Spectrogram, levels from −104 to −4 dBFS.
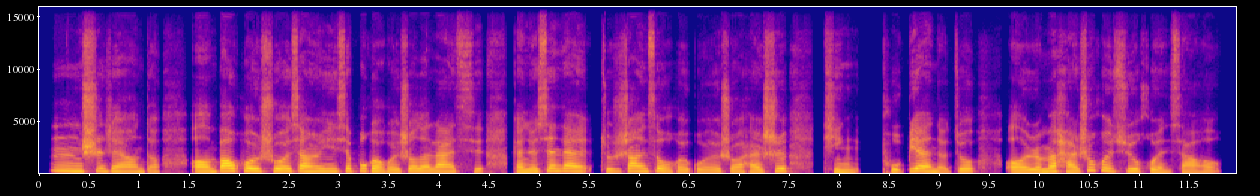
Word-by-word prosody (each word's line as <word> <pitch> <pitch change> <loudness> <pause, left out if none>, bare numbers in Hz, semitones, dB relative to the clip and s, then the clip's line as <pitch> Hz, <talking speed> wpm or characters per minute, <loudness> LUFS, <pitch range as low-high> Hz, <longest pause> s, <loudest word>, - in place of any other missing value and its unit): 嗯， 255 -2 0
是 245 +1 -1
这 240 - -3
样 220 -1 0
的。 215 0 -7 0.3
嗯， 220 0 +4
包 250 +2 +9
括 250 -2 +4
说 235 0 +1
像 240 0 +3
是 235 - 0
一 230 0 -2
些 245 +2 -3
不 255 +2 -2
可 235 -4 +2
回 210 -1 -2
收 230 +2 -1
的 225 -1 +1
垃 215 0 +2
圾， 225 0 -9 0.2
感 200 -1 -1
觉 210 +1 0
现 255 +4 -1
在 245 -2 +3
就 225 - -4
是 220 - -8
上 245 +1 +3
一 245 - -1
次 245 +1 -3
我 225 - +2
回 210 0 -5
国 205 -1 -7
的 215 +2 -4
时 225 - -6
候 215 - -1
还 205 -1 -2
是 240 +3 -1 0.3
挺 185 -5 -5 0.2
普 200 -2 -3
遍 235 +3 +3
的， 200 -1 -5
就， 225 +2 -2 0.3
呃， 205 0 +1
人 205 0 +1
们 230 +3 +5
还 210 -4 0
是 290 +7 -3
会 285 -3 -2
去 235 0 -4
混 205 -5 -3
淆， 190 +3 -5
225 Hz, 255 characters per minute, -20 LUFS, 210-240 Hz, 0.3 s, 包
